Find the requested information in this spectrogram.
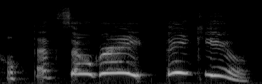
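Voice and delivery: high, loud mock-gushing; fake enthusiasm. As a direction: gush with exaggerated, phony delight. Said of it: "agree enthusiastically to whatever they argue".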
